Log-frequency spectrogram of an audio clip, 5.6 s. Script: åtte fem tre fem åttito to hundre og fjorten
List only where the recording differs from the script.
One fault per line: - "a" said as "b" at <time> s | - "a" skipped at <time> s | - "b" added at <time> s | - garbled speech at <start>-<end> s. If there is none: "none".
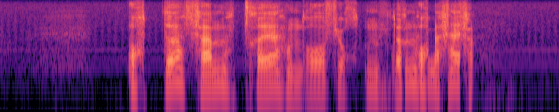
- "fem åttito to" skipped at 2.8 s
- garbled speech at 3.9-4.7 s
